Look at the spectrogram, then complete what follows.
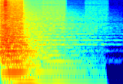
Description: Stab Vinyl Brass F#

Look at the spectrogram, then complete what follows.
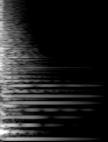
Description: Timbale Skin; Drums; Misc Percussion

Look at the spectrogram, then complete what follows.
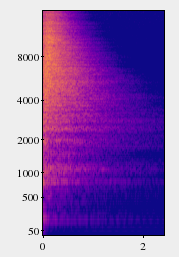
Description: Crash China Edge, Cymbal; One Shots; Drums; Ableton Live 12 Lite; Core Library

